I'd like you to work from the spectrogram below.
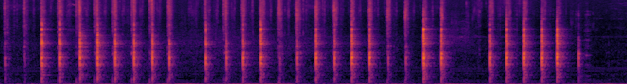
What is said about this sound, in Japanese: まず生姜ですね生姜をみじん切りにしていきます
